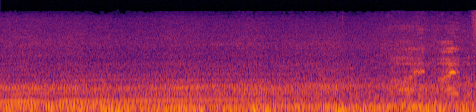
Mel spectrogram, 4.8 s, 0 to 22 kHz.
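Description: A 580 wheel-horsepower Corvette C6 Z06 engine pulls hard under load, a loud steady drone with sustained harmonics throughout, a voice talking over it near the end.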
